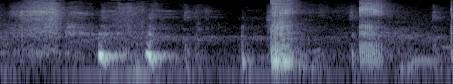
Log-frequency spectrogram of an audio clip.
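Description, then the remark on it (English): A few short, sputtery fart noises blown with the mouth, fairly loud, coming in quick uneven bursts with brief pauses between. A voice imitating farts, with no real words spoken. “I make fart noises with my.”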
